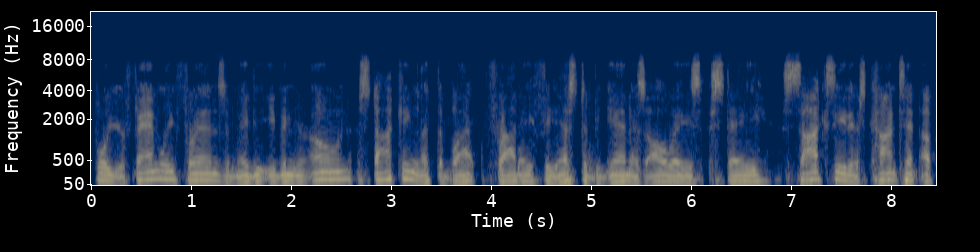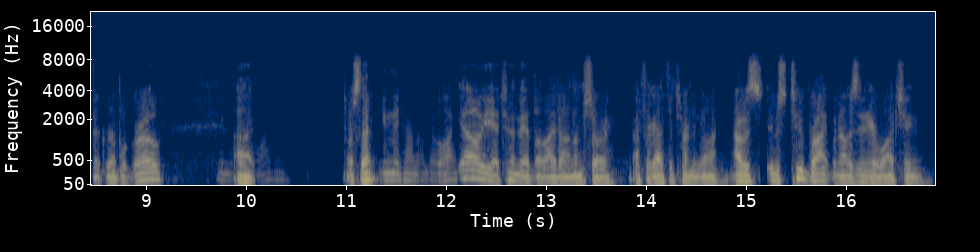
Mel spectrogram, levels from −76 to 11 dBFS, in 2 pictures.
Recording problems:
garbled, watery; badly; nothing above 7.5 kHz

